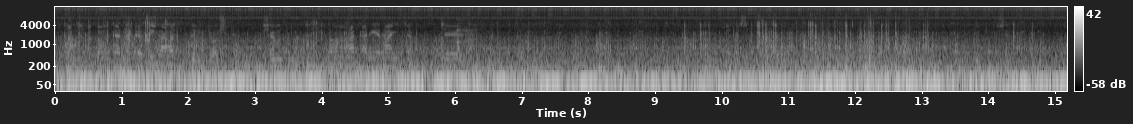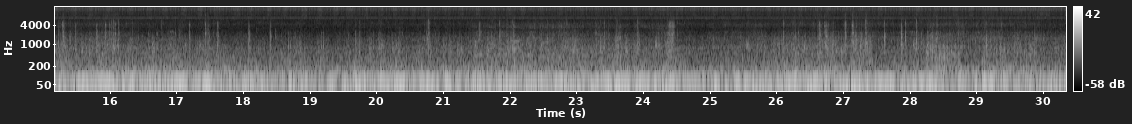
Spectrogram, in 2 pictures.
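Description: Car driving slowly over a rough, potholed dirt road, heard from inside the cabin: a steady low rumble of engine and tyres with frequent short knocks and rattles as the car goes over the bumps.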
